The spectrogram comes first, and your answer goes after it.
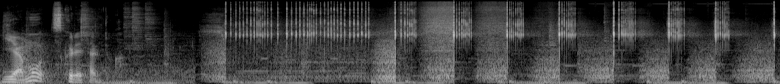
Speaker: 乗り物好きとして言いますこのフリーギアが空転する音が好きです気分が高揚しますフリーギアの音が大きいと気持ちも高まります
